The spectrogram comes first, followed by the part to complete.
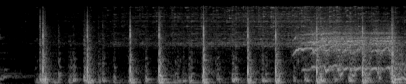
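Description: Sharp clip-clop knocks, several a second, joined about three seconds in by a high, wavering cry that rises in pitch, at the start of a rumba track.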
